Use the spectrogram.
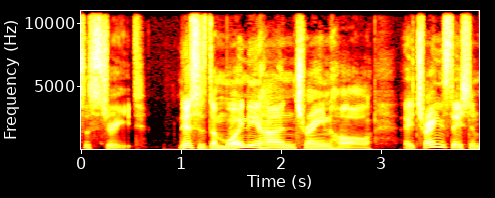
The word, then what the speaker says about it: Moynihan: This is the Moihan Train Hall, a train station building whose name I can't seem to pronounce. Moahan Trainh Hall. Ah, Moahan Trainh Hall.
